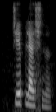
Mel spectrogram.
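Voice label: "чеплясьны", Komi, female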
